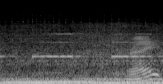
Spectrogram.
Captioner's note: tractor beeping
